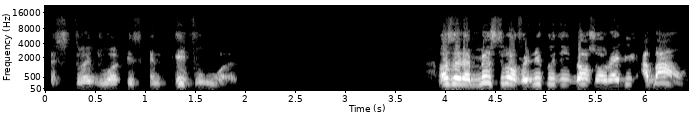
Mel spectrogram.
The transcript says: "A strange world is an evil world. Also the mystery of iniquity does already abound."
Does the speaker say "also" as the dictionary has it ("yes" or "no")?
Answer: no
